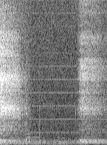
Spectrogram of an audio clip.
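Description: Someone takes a deep breath before praying. It comes as two soft, airy rushes of breath separated by a short pause, very quiet and with no other sound.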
